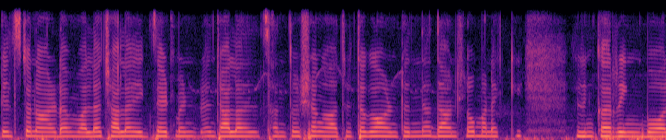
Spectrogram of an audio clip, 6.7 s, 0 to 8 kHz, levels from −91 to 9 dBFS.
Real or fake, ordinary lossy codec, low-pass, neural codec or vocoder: real; none; 7.2 kHz; none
